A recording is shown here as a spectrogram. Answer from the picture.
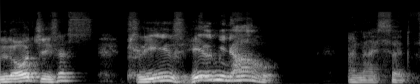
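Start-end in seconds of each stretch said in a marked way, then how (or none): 0.0-2.8 put-on lovely Welsh accent, higher and louder. Speaker quotes a lady repeating his healing prayer, lovely Welsh accent. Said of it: "a lovely Welsh accent".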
